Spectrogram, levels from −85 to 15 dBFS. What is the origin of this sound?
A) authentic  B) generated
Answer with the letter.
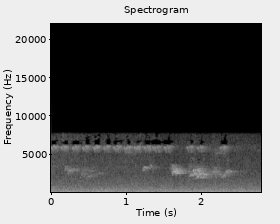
A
